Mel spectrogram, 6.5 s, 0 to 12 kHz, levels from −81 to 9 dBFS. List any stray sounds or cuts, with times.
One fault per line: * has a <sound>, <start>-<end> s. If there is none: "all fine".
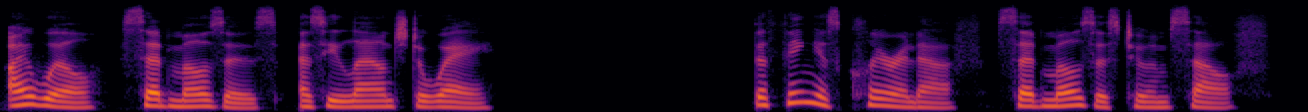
all fine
